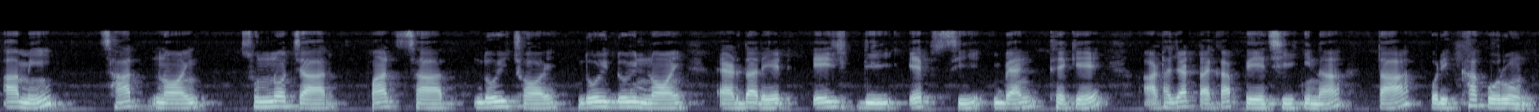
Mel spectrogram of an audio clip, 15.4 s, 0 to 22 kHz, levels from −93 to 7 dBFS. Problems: constant background noise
